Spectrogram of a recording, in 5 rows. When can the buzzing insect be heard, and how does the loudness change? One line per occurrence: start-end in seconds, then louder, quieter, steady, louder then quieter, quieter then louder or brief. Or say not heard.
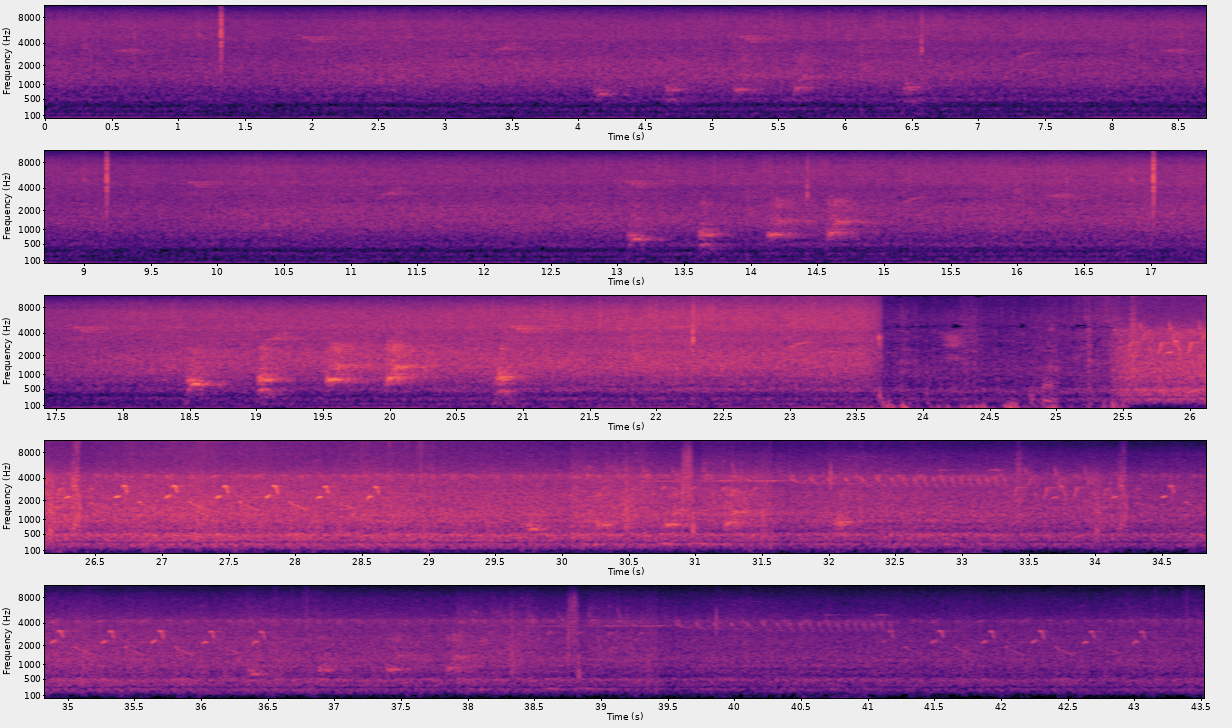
0.0-43.4 louder then quieter.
